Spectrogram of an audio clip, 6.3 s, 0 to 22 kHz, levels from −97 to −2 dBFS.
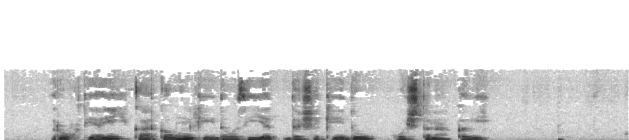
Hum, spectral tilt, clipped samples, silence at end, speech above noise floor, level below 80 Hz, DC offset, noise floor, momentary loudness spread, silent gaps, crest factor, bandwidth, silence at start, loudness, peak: none; -4.5 dB/octave; under 0.1%; 0.65 s; 37 dB; -62 dBFS; under 0.1%; -62 dBFS; 14 LU; none; 18 dB; 11.5 kHz; 0.5 s; -25 LUFS; -8 dBFS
